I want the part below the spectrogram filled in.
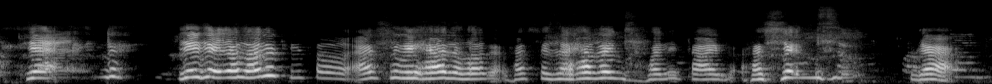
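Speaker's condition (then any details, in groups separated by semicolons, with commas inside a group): Spinal muscular atrophy type 2; type 2, genetic neuromuscular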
